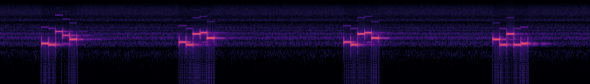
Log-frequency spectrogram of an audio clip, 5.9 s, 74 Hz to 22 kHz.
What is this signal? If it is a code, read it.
Five-tone selective call (ZVEI), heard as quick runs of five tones, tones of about 70 ms. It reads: 21185 31906 31906 51912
